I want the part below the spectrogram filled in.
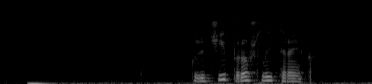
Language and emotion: Russian, neutral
